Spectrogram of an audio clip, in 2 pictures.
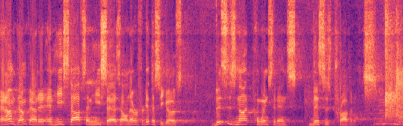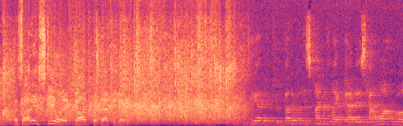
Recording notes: North Carolina Town Hall Q&A 2023. Excerpts from the Q&A portion from a town hall in North Carolina.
